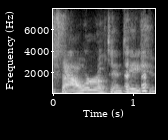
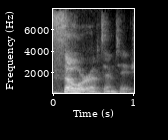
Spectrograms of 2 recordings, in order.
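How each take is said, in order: First: The first word rhymes with 'hour'. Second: The first word rhymes with 'lower'. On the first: The speaker calls it wrong. "I forgive you for your sour of temptation" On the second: The speaker calls it right. "it's sower of temptation"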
